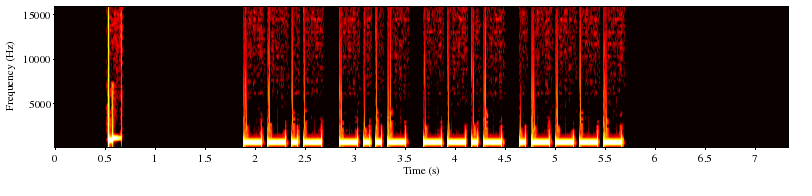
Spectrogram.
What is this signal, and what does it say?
Morse code, heard as a keyed tone, about 20 wpm, 700 Hz. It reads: QXQ1
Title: Four Letter-Number Combinations - 20wpm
